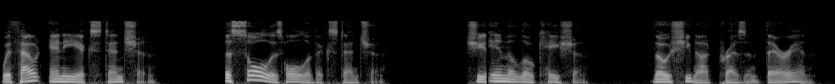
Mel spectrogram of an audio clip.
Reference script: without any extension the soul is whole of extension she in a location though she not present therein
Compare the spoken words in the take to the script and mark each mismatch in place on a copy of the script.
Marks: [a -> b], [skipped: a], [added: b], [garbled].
without any extension the soul is whole of extension she in a location though she not present therein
